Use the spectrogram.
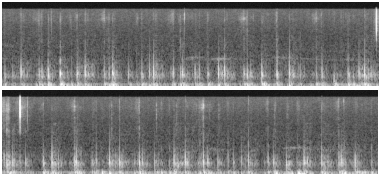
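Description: Long acrylic nails rapidly tap and scratch a palm-sized, clear, soft rubber stress ball with a spiky top, filled with small beads. The result is a steady, dense patter of dull, short, low-pitched taps with soft scratchy texture, and two brief bright clicks near the middle.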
